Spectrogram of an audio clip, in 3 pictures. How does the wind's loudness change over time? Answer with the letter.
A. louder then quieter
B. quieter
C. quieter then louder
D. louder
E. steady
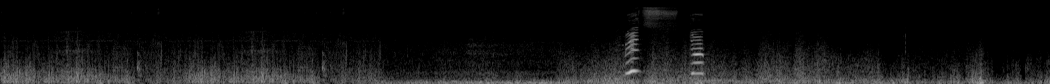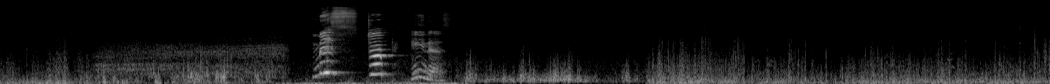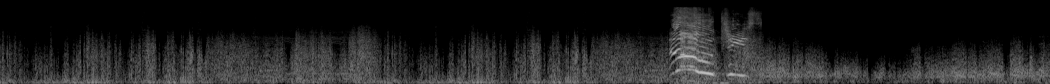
E.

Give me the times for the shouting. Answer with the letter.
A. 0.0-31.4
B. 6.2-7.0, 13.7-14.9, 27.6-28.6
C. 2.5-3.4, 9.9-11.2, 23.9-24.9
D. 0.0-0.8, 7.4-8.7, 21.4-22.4
B.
